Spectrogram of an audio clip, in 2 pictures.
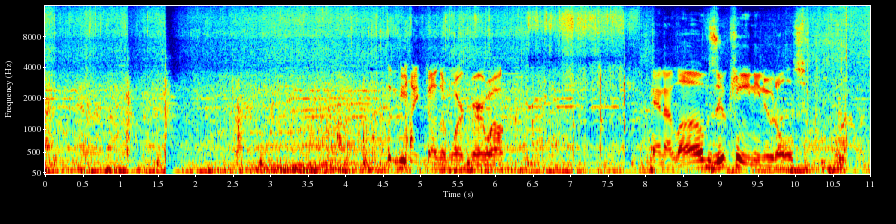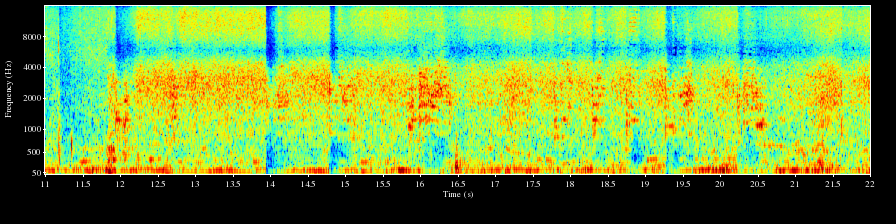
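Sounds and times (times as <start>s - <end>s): food sizzling on a griddle: 0.0s - 8.0s, 9.9s - 22.0s
metal spatula scraping: 11.8s - 22.0s.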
